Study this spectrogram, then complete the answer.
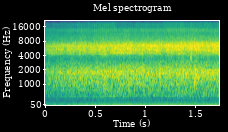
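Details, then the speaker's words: OO-gauge Lima Class 40 model loco after motor clean, oiling and wheel clean, running on track: smooth even motor whir with wheel hiss, no stutter, running well even slowed to a crawl. "Running really well. Even on the crawl, if I slow it down. That is pretty slow."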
